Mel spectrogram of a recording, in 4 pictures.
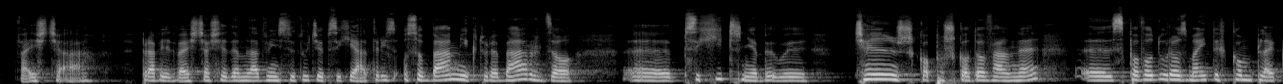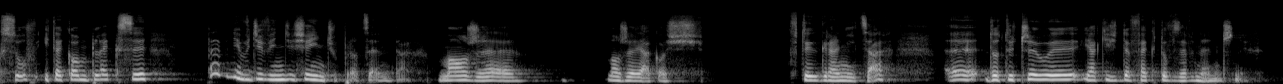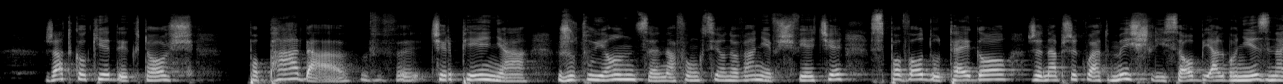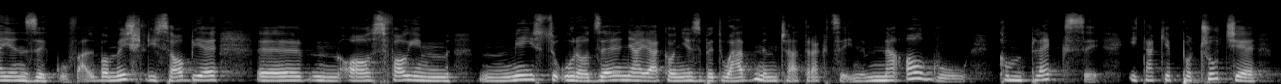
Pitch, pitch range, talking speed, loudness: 195 Hz, 175-215 Hz, 90 wpm, -20 LUFS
